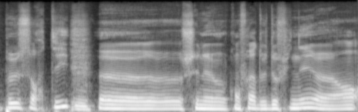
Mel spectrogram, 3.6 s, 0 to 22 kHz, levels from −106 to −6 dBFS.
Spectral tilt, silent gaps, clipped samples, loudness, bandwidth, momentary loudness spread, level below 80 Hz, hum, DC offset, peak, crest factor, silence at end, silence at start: -6 dB/octave; none; under 0.1%; -12 LUFS; 17.5 kHz; 3 LU; -30 dBFS; none; under 0.1%; 0 dBFS; 10 dB; 0 s; 0 s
